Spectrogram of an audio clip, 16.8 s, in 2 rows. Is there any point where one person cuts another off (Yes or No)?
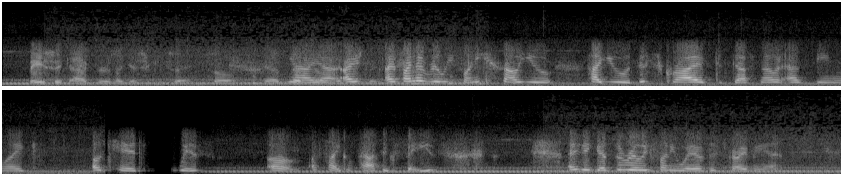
Yes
